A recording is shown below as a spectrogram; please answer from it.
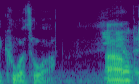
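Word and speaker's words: Kuo-Toa: That's how I'm going to say Kuatoa.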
